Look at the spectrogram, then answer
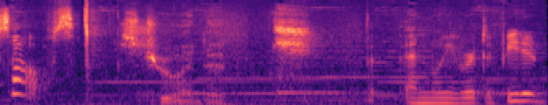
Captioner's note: Arthur hushes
